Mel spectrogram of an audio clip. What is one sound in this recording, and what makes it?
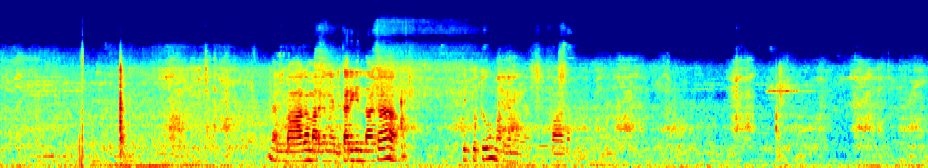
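A wooden spoon stirs and scrapes in a pan of water.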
